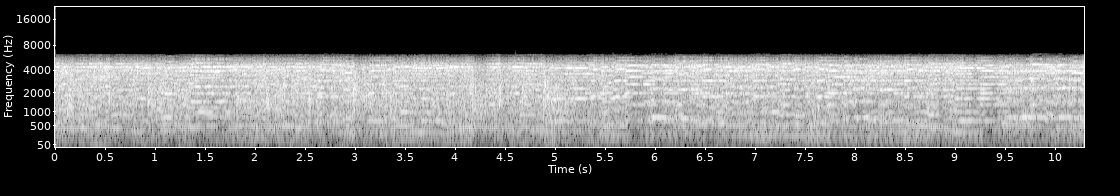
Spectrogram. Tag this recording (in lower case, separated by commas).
traditional music, music, dance music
